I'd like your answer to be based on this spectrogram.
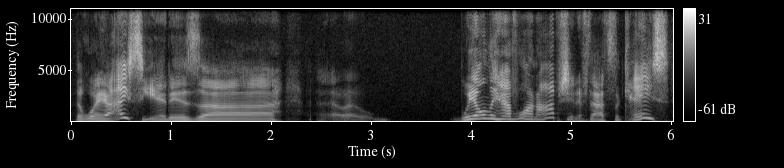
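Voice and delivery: a nervous gunman setting terms; wary NPC voice. Acted. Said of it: "he's like".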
